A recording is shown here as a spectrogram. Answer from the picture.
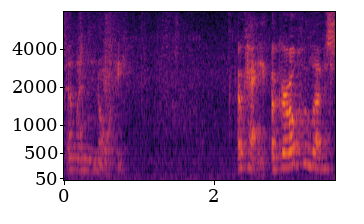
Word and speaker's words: Illinois: that pretty sure it's Illinois okay a girl who loves Jesus said a lot of people told me thank you do not pronounce the S so it is Illinois I wrote it down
